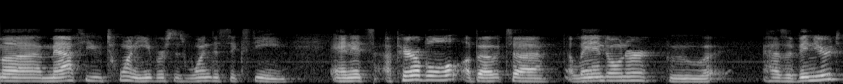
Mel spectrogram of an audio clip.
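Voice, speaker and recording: A man, giving an informal, conversational Bible lecture and explaining as he goes. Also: a little high. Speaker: Bible teacher. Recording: echoey room, dull lo-fi sound.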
